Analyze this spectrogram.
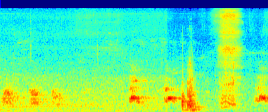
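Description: A glass is set down on a table with a soft knock.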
